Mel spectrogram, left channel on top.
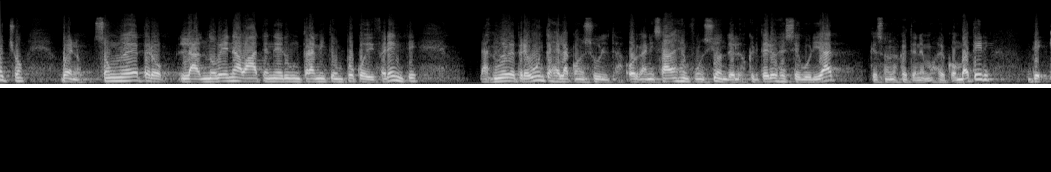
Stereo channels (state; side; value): silent; right; digital silence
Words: bueno, son 9, pero la 9ª va a tener un trámite un poco diferente. Las 9 preguntas de la consulta, organizadas en función de los criterios de seguridad, que son los que tenemos que combatir, de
